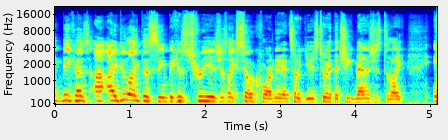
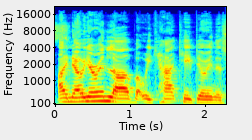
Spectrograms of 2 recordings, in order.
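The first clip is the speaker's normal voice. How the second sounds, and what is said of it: Put-on British accent impression. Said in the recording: “My British impression... a combination of Michael Caine and Salad Fingers”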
